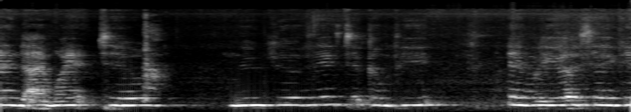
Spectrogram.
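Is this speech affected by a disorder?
Yes: cerebral palsy; speech affected a little, swallowing difficulty predicted at birth.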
